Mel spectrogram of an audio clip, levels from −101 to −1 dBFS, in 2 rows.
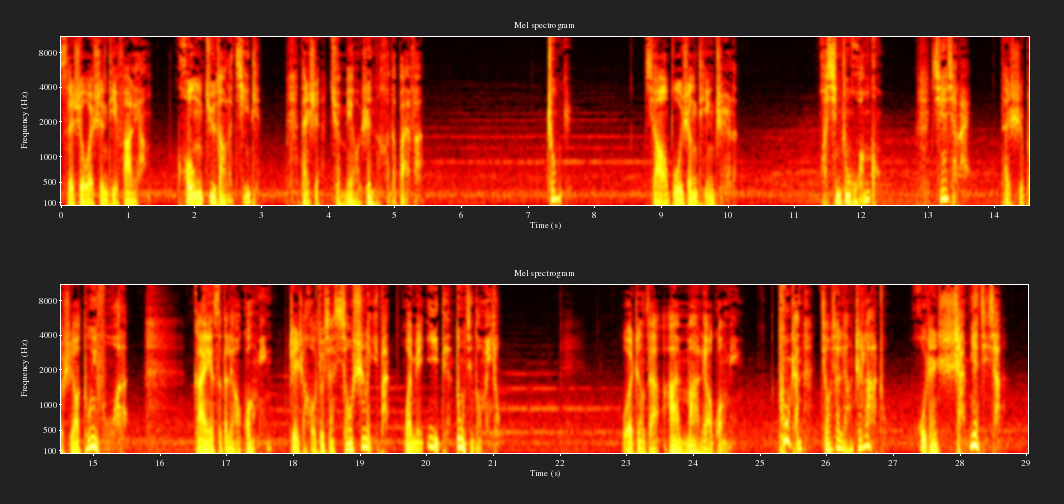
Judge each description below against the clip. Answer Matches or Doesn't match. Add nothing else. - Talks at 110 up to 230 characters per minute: Matches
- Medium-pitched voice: Doesn't match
